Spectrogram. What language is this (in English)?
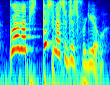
English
